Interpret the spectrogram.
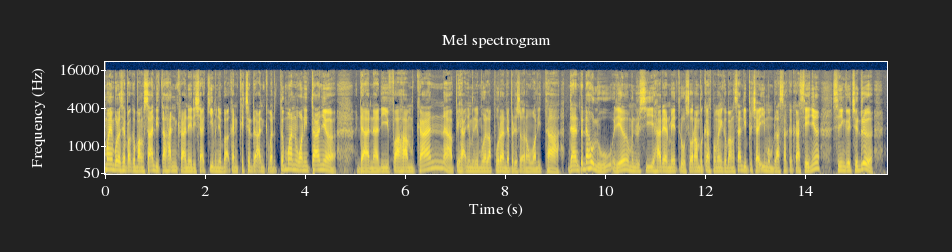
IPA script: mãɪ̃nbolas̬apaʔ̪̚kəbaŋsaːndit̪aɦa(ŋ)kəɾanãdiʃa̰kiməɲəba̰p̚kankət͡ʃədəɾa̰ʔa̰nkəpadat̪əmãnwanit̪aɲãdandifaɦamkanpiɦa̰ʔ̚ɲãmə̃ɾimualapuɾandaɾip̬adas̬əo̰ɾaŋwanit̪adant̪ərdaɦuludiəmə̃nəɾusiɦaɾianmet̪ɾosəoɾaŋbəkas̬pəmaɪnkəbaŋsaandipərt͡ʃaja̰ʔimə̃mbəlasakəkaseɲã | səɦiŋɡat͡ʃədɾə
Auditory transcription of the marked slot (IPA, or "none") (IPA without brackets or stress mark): n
